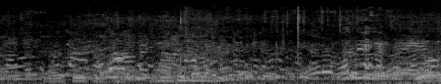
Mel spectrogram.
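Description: Crowd chatter: several people talking at once, with no single voice standing out.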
